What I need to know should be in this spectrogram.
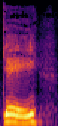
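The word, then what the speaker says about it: gay (γῆ): It's made up of the Greek letters gamma and eta, and we would pronounce it gay.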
